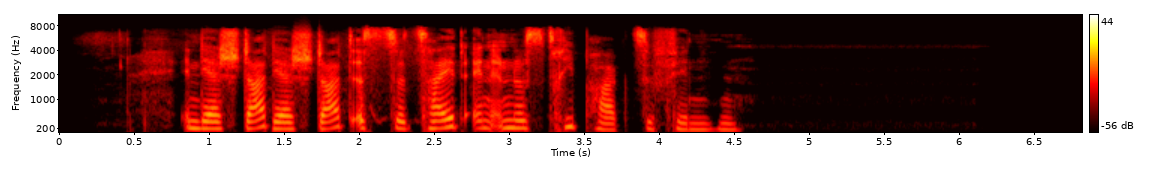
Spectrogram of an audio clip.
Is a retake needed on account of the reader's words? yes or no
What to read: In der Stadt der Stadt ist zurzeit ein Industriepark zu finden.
no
